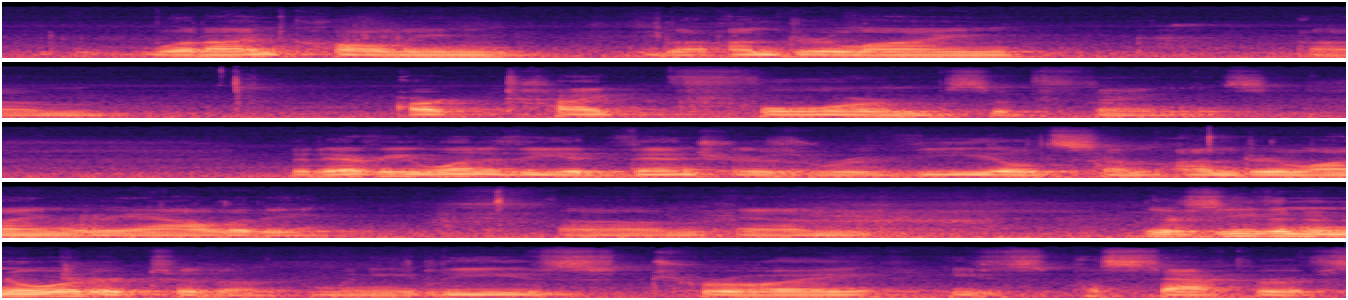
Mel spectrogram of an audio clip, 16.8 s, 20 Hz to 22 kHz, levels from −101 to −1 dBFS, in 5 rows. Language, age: English, 50-69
